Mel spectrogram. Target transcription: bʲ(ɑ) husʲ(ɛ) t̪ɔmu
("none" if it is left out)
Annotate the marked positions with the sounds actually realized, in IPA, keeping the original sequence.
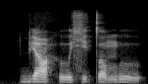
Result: ɑ, ɛ

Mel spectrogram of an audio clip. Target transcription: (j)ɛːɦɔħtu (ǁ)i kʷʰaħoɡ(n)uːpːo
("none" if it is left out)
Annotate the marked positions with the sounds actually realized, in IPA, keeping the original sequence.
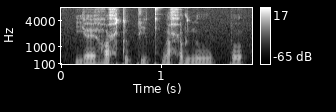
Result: j, k, n

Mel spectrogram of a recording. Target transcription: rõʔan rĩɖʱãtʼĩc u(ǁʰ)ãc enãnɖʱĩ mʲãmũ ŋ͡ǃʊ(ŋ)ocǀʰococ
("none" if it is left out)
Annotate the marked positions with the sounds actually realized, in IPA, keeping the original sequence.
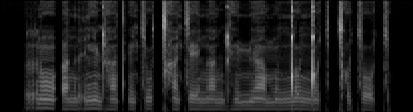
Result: ǀʰ, ŋ͡ǃ

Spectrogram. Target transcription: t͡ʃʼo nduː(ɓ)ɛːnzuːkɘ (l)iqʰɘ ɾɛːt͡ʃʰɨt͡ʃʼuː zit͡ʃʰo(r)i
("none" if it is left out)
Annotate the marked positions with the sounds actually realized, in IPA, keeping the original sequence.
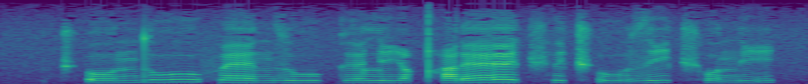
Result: f, l, n

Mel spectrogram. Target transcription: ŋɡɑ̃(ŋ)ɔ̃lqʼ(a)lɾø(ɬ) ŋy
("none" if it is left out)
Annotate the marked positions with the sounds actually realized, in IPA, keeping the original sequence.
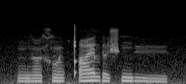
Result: x, æ, ʃ

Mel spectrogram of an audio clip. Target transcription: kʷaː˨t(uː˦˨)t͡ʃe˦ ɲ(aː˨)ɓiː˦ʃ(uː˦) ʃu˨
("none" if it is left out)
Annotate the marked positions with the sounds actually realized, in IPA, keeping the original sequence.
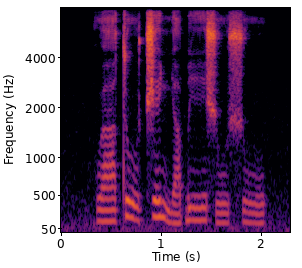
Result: uː˦˨, a˨, uː˨

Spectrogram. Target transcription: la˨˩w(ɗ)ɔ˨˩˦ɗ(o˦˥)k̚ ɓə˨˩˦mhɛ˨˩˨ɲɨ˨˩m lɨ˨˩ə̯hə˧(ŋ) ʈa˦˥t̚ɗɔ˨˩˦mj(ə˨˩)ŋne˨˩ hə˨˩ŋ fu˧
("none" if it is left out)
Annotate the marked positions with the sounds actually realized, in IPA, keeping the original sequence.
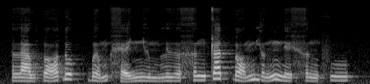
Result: ɗ, o˦˥, ŋ, ə˨˩˦

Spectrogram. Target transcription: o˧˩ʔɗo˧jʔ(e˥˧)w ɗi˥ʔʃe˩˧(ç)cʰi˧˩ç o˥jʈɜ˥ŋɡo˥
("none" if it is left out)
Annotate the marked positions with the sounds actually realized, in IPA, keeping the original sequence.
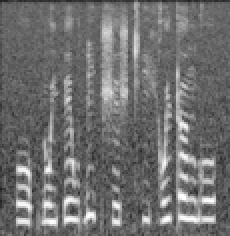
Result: e˥˧, ʃ

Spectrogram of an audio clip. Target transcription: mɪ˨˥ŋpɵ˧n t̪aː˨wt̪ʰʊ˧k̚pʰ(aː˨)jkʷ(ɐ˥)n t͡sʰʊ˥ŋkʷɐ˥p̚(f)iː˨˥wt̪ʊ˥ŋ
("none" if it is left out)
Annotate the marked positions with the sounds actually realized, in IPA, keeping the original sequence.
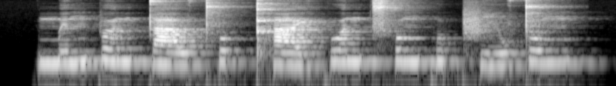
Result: aː˨, ɐ˥, f

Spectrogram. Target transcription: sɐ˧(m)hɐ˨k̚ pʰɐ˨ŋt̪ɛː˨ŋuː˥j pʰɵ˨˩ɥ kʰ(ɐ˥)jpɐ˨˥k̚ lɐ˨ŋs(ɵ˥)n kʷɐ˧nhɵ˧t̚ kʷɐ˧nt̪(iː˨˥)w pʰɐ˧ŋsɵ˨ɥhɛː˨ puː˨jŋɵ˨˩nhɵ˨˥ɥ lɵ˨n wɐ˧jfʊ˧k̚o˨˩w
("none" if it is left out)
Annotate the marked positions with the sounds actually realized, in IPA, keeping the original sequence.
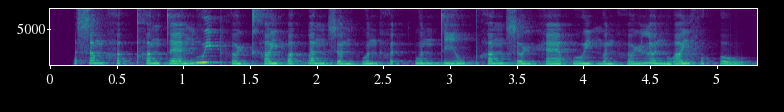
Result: m, ɐ˧, ɵ˨˩, iː˨˥

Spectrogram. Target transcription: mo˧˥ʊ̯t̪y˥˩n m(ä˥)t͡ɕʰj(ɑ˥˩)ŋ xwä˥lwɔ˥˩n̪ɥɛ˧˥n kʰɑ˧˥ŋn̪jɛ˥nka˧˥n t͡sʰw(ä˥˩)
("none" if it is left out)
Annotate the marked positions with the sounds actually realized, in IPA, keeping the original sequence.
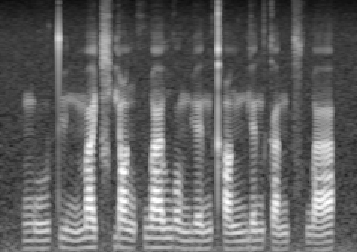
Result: ä˥, ɑ˥˩, ä˧˥

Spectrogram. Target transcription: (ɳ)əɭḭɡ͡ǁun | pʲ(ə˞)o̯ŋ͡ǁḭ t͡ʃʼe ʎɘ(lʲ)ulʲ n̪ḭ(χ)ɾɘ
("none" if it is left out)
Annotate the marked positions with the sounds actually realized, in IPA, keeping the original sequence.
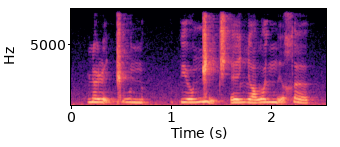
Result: ɳ, ə˞, lˠ, χ

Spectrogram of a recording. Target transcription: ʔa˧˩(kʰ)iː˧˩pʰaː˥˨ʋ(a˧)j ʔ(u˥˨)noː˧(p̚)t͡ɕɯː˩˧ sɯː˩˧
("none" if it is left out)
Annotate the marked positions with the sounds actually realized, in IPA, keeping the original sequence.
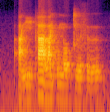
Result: ŋ, a˧, u˥˨, p̚

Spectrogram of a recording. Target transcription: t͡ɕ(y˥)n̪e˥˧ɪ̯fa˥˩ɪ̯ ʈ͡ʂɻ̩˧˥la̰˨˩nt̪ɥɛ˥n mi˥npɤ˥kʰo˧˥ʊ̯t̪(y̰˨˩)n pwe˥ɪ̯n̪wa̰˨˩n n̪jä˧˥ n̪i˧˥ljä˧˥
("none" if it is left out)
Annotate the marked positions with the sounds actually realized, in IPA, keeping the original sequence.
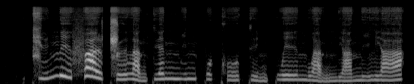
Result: y˧˥, y̰˨˩

